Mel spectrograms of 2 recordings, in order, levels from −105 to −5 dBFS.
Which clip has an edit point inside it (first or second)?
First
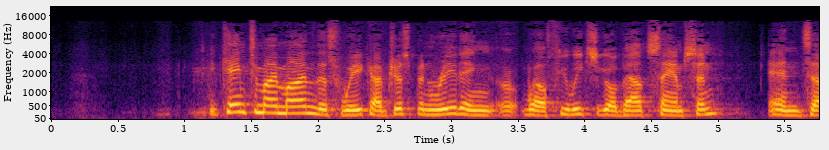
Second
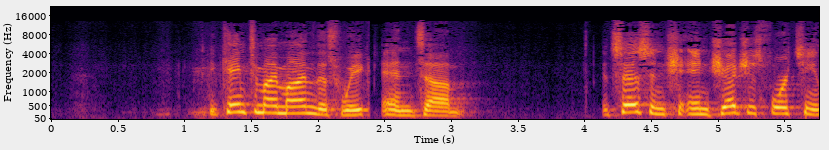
second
